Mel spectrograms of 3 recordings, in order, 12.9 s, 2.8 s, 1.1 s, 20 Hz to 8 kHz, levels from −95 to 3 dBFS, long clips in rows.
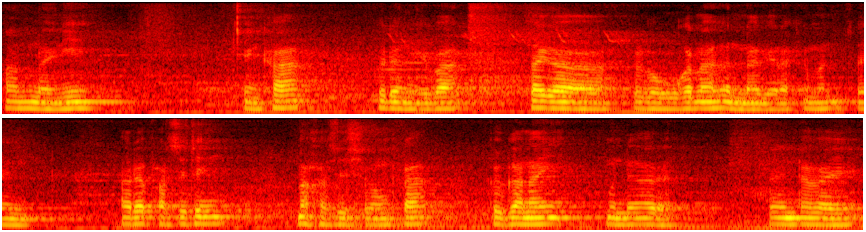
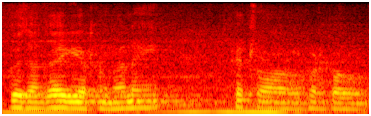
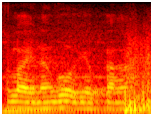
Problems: constant background noise, low volume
